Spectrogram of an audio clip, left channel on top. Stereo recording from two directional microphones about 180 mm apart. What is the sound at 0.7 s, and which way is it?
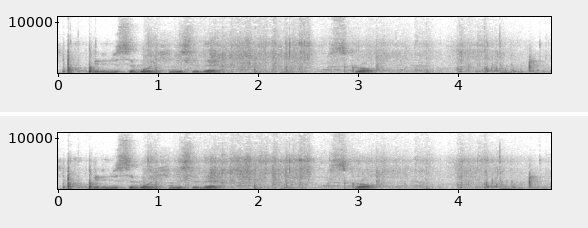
Speech, 5° left (ahead or behind).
